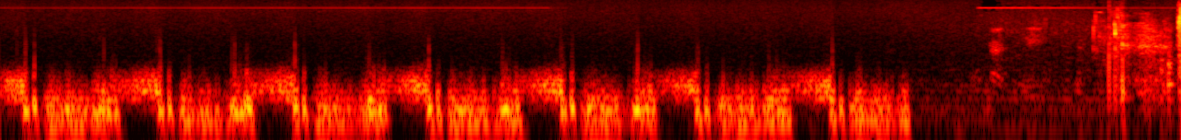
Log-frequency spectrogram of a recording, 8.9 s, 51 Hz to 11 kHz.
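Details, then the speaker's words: Teaching recording of combined mitral stenosis and mitral regurgitation at about 60 a minute: accentuated first sound, pansystolic murmur, second sound, opening snap, then rumbling mid-diastolic murmur. "أخيرا نسمع حالة فيها combination من mitral stenosis و mitral incompetence."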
